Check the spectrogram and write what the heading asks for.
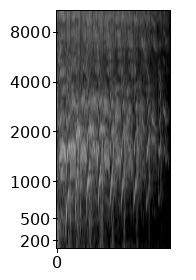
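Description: A person's rapid snickering laugh, a quick run of short rising 'heh' sounds, about seven a second, that fades away near the end.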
